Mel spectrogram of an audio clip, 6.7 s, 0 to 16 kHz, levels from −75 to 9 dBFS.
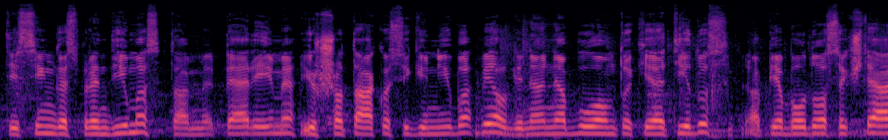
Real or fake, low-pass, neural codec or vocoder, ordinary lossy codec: real; 14.4 kHz; none; Opus, 64 kbps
